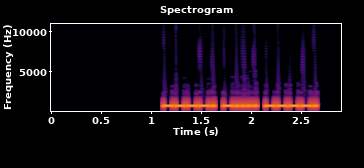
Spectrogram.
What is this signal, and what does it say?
Morse code, heard as a keyed tone, about 40 wpm, 700 Hz. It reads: 969
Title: Numbers - 3-Digit 40wpm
